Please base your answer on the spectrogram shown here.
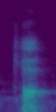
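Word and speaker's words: け: We pronounce these syllables the same way, but we put a ka, a K in front.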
